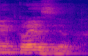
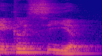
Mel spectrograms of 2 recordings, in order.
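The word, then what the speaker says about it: ekklesia: escrito corretamente éclesia né As pessoas dizem Eclésia mas na verdade o nome é a pronúncia é eclecia o que na verdade faz muita diferença né Às vezes até as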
